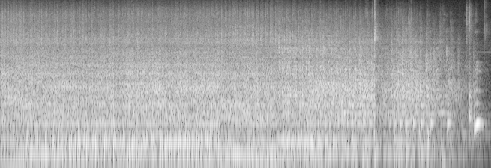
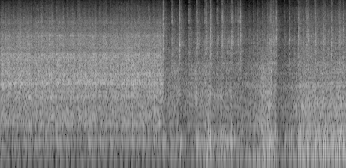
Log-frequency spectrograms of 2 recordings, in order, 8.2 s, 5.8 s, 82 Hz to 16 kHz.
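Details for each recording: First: Briggs and Stratton 20HP V-twin Model 40 after carburetor cleaning and reassembly: steady, even run with smooth firing beat and no misses, then clean shutdown; pretty good running engine, normal running. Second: Briggs and Stratton 20HP V-twin Model 40, sat 3–4 years: steady engine note breaks into uneven, stumbling firing with gaps; running a little on its own, rough running, carburetor needs cleaning.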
